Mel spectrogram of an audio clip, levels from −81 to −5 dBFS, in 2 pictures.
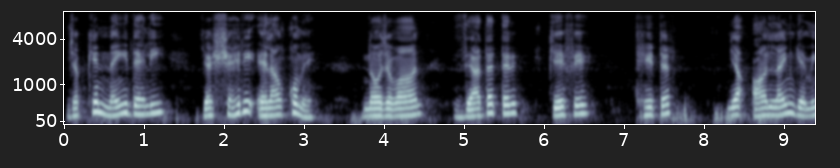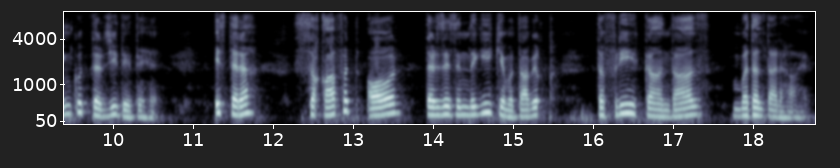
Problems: constant background noise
